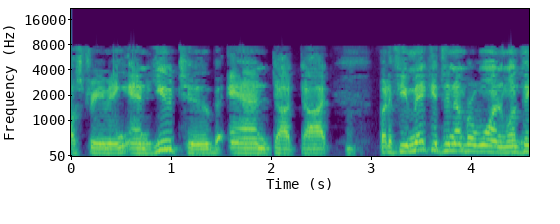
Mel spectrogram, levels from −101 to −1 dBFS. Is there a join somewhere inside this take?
yes; 1 cut; at 2.0 s

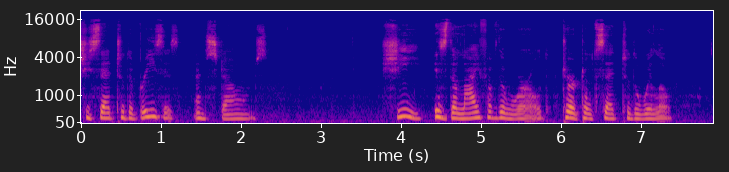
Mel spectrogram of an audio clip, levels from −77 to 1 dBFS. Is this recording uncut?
no; 2 cuts; at 4.3 s, 5.9 s

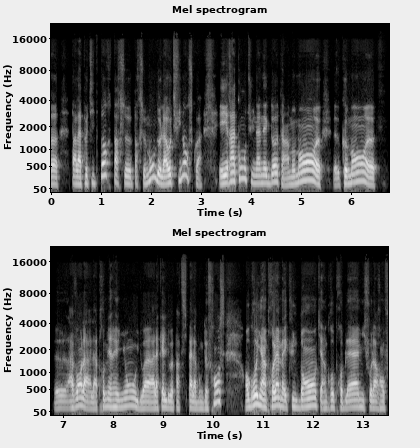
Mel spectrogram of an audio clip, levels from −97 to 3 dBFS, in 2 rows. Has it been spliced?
no; 0 cuts

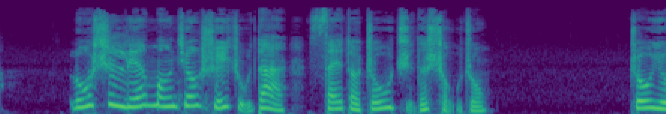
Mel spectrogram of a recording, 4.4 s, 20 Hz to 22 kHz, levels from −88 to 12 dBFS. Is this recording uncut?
yes; 0 cuts

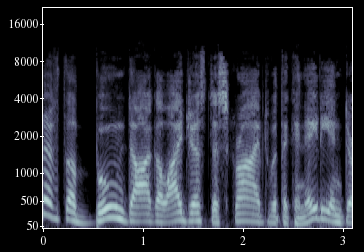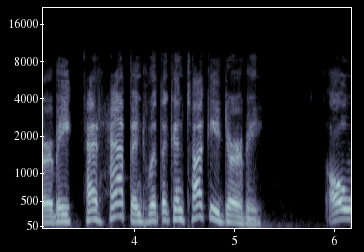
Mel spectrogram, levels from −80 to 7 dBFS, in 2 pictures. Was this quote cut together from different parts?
no; 0 cuts

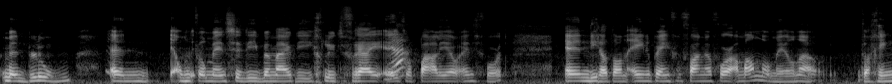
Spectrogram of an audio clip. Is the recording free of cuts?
no; 3 cuts; at 1.9 s, 2.9 s, 6.0 s

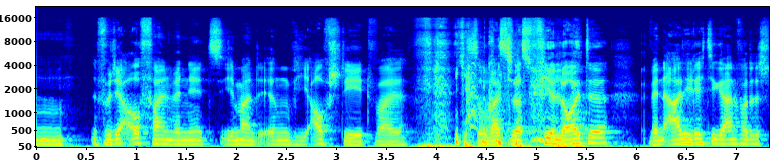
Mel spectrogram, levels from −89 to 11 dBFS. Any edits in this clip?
no; 0 cuts

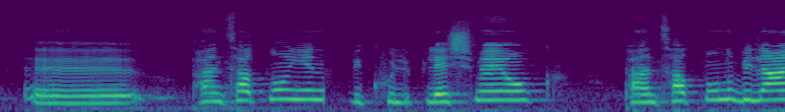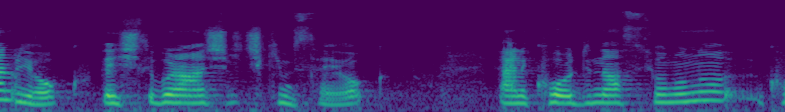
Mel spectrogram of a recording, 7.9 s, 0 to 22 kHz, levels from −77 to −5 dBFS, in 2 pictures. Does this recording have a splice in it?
yes; 3 cuts; at 1.6 s, 4.0 s, 5.1 s

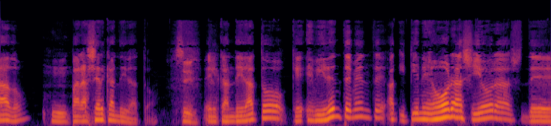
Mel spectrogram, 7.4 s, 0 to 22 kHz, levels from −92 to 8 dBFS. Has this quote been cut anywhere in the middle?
yes; 1 cut; at 5.3 s

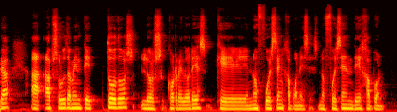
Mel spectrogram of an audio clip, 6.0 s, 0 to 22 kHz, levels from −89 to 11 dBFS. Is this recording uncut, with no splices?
yes; 0 cuts

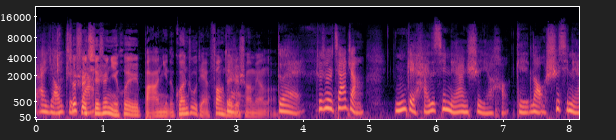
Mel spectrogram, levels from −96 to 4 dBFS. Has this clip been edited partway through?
no; 0 cuts

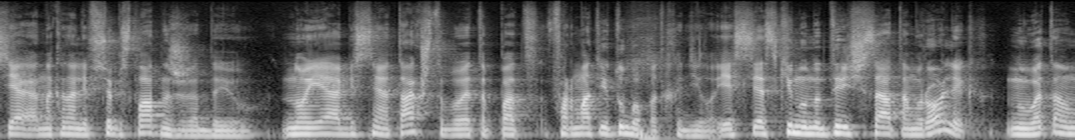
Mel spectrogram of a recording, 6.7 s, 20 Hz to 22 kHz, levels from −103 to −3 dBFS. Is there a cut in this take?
no; 0 cuts

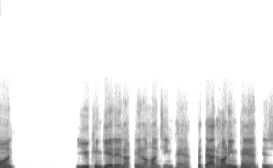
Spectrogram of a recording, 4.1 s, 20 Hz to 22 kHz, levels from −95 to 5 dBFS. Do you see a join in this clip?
no; 0 cuts

